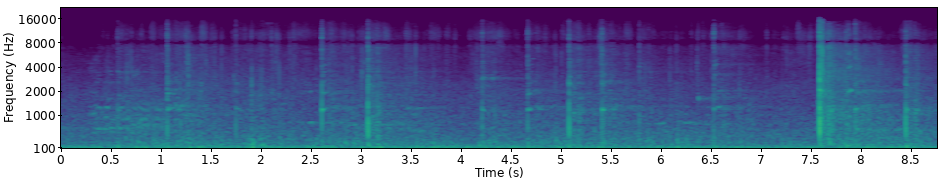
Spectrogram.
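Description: Badminton rackets striking a shuttlecock in a doubles rally: a series of sharp cracks, roughly half a second to a second apart, the loudest near the end, over the steady low hum of a large hall.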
